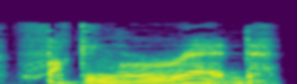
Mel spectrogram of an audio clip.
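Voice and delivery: plain reading voice

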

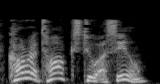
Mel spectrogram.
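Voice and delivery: steady, firm interruption. A narrator's reading. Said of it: "she said firmly".

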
